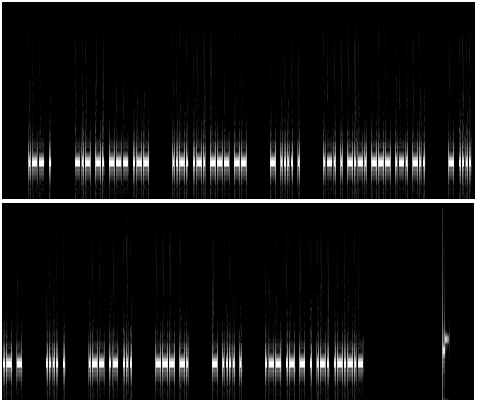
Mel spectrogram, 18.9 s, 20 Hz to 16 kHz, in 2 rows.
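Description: Rapid Morse code at about 35 words per minute, sending sentences made from the top 500 words with double word spacing: a single steady mid-pitched tone keyed in quick dots and dashes, grouped into words by short pauses, then a brief click at the end.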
